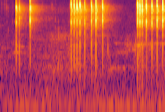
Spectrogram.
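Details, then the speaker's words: New Harbor Freight Pittsburgh Pro thumbwheel hand ratchet, supplied completely dry with no grease: loud harsh bursts of rapid machine-gun clicking with each swing. Dry ratchet pawl, no lubrication. "but these come dry as a bone nothing in there so a little bit of work these are pretty serviceable"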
